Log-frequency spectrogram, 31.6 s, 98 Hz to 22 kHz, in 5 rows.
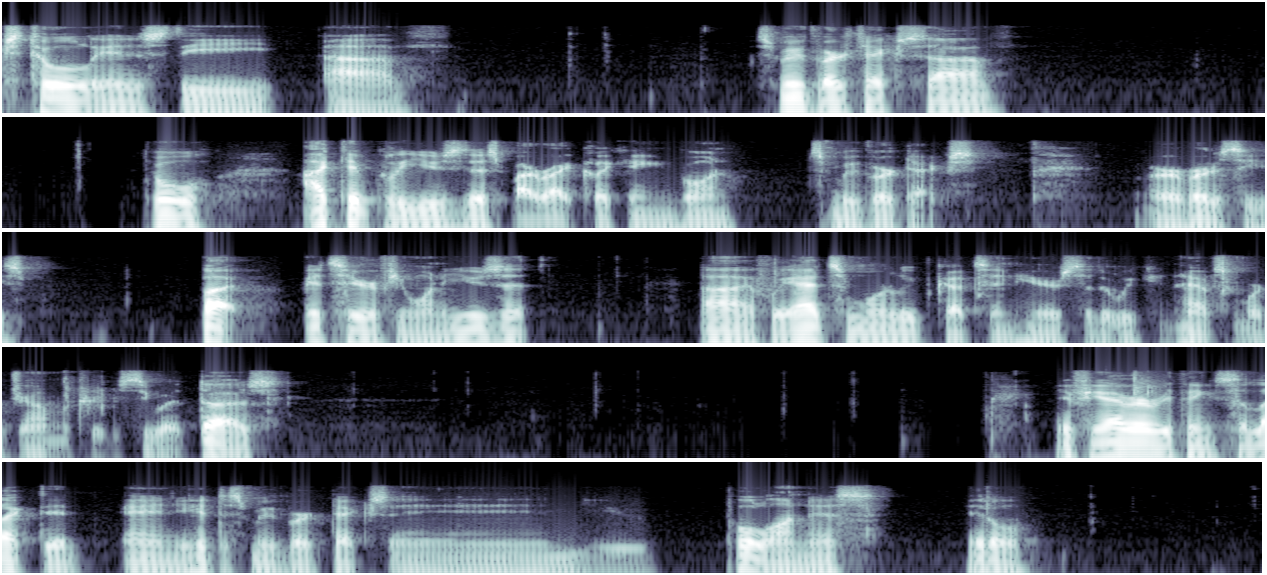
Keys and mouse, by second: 2.2-3.0 drag, 8.8-13.0 right drag, 15.3-15.7 middle drag, 16.4 ctrl+r, 18.1 middle click, 19.2 ctrl+r, 20.7 middle click, 23.6 middle click, 24.6 a, 26.1 click, 27.6-30.7 drag, 30.9-31.5 middle drag.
